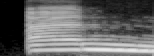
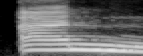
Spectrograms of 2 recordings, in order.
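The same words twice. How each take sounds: Both takes have the same delivery.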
